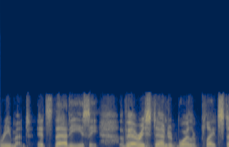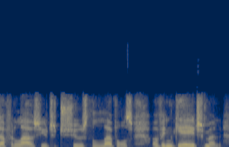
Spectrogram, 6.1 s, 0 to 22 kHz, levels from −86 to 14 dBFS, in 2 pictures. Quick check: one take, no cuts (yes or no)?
no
